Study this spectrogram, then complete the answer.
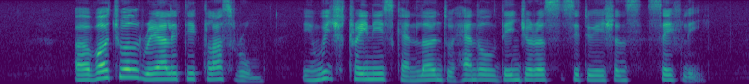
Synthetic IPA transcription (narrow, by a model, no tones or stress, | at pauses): əvət͡ʃuəlɹiɛlitiklasɹũm | ĩnwɪt͡ʃtʰɹẽnĩskɛ̃nlə̃ntuhɛ̃ndəldẽnd͡ʒəɹəsːitueʃə̃nsːeflḭ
